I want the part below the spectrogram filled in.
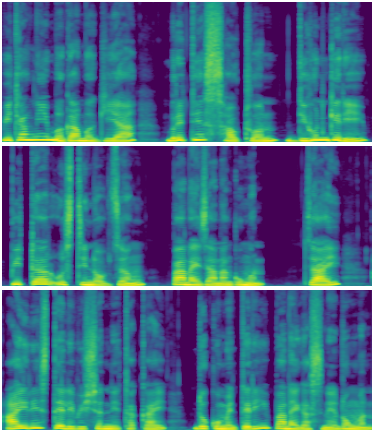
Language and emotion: Bodo, neutral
